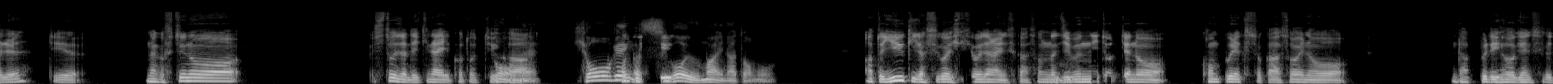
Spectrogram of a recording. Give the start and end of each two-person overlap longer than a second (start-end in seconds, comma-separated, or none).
none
